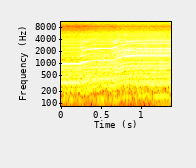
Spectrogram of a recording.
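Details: FMS P-47 Thunderbolt RC warbird, brushless 4258-KV460 motor on 80A ESC with balanced prop, run up on the ground: high electric whine sweeping up then holding, thin rough edge; owner suspects a magnet, cause unconfirmed.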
